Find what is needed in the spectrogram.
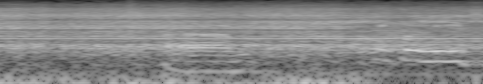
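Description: Handheld hairdryer blowing steadily, drying wet watercolour paint on paper.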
